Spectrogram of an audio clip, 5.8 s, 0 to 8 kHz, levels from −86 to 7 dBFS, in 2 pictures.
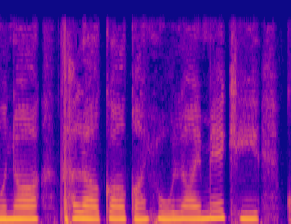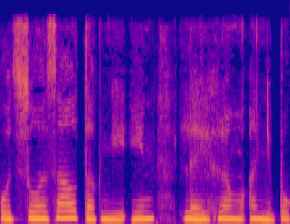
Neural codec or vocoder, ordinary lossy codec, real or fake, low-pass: codec, 24 kHz, 0.9 kbps, WavTokenizer, medium speech release version 2; none; fake; 7.2 kHz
